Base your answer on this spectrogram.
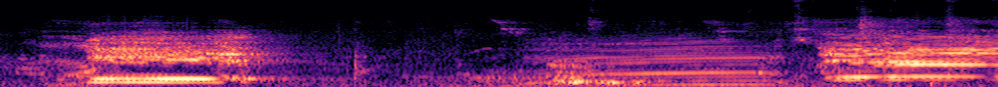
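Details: Caged cows calling back and forth, heard loudly: a strong moo near the start, a longer wavering moo in the middle, and a third loud moo at the end, each rich in stacked harmonics.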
